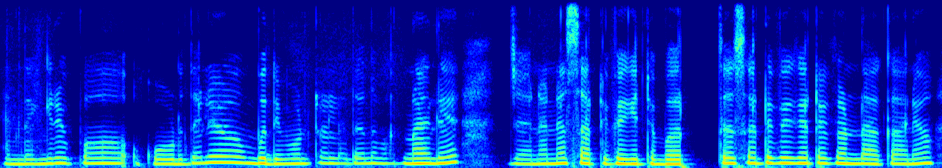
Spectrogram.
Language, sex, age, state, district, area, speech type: Malayalam, female, 45-60, Kerala, Kozhikode, urban, spontaneous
